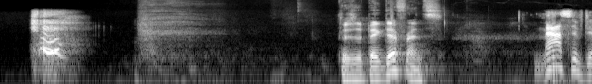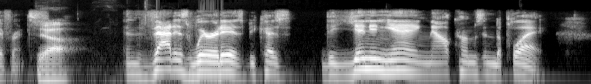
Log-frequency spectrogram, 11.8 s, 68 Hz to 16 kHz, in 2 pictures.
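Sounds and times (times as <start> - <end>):
breath pushed out through the mouth in a breathing demonstration: 1.4 - 2.3
speech: 3.4 - 4.5, 5.4 - 11.4.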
